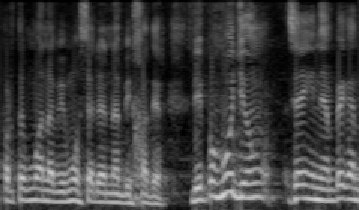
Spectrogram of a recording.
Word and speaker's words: Khadir: Ada yang baca Khidir, tapi banyak yang bacanya Khadir, Al-Khadir, Nabi Khadir. Ada yang baca Khidir, boleh-boleh saja, tapi yang lebih sering disebutnya adalah Khadir, ya.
